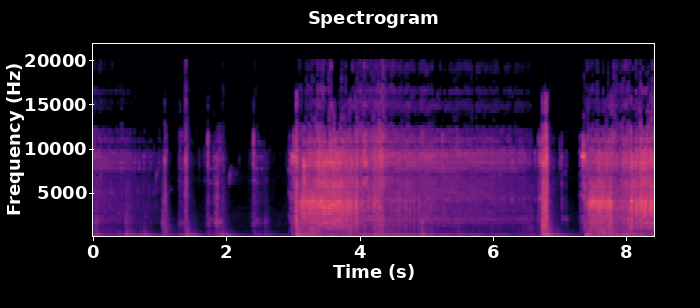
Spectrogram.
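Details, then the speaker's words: 1946 Chevy boom truck engine, sat 35 years, previously water-filled and locked up, on pump-sprayer fuel with ether; starter churns unevenly, a few ragged catches and sputters, then dies; fires briefly but won't keep running. "I put a little bit of gas in there and it tried to hit off and run, so a little bit of ether and whirling her over, she should fire off for us."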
